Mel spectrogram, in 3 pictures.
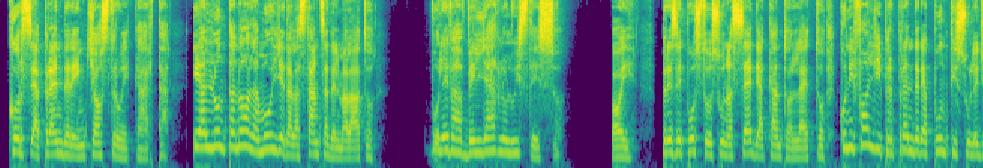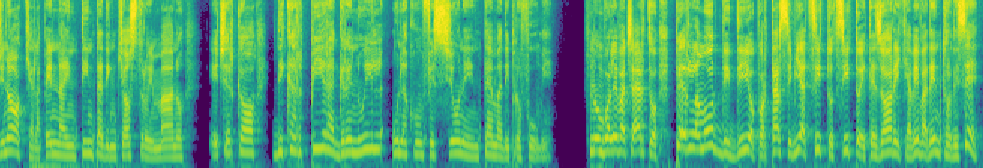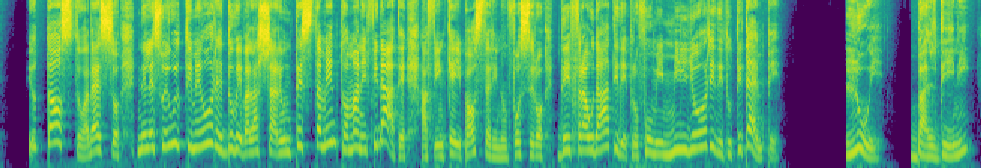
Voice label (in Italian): audiolibri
